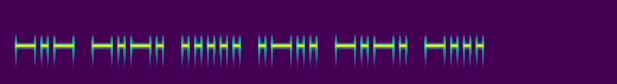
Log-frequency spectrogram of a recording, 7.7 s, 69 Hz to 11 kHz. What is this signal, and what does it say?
Morse code, heard as a keyed tone, about 16 wpm, 700 Hz. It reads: KC5LCB
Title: USA Call Signs - 6 Characters - Repeated 2x - 15wpm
